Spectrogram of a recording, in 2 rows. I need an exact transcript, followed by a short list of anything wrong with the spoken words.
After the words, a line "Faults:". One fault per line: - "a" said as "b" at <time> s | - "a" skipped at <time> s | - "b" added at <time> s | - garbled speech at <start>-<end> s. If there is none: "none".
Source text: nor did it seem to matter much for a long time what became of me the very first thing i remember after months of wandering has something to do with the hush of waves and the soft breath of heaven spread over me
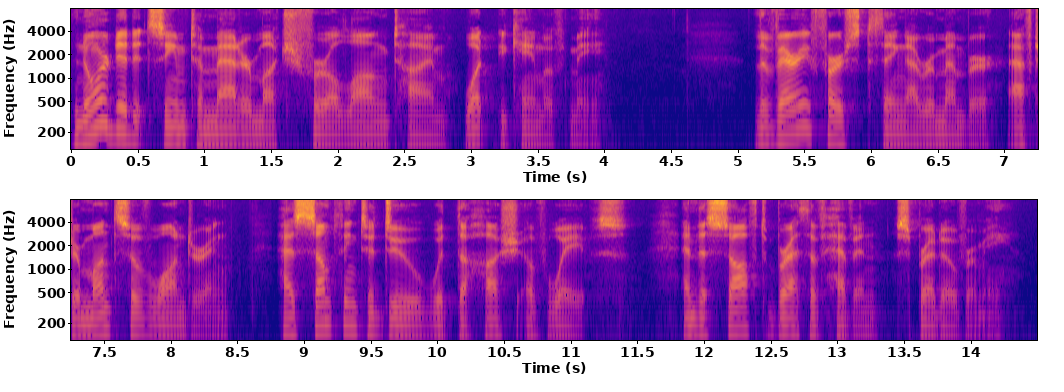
nor did it seem to matter much for a long time what became of me the very first thing i remember after months of wandering has something to do with the hush of waves and the soft breath of heaven spread over me
Faults:
none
